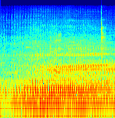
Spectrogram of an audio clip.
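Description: A motor vehicle engine running, heard from inside a car; it grows louder over the first second, then holds steady.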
